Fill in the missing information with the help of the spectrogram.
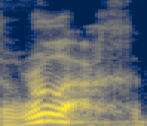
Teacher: The accent is on the U, and it's just a short A · you have the patach furtivum, which is an unaccented epenthetic vowel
